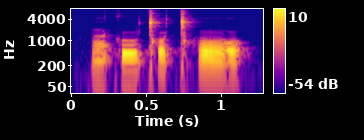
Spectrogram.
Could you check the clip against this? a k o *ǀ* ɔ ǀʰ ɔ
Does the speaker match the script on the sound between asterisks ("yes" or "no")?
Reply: yes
